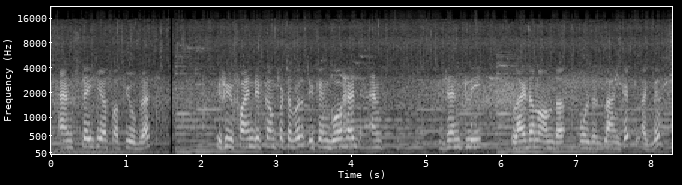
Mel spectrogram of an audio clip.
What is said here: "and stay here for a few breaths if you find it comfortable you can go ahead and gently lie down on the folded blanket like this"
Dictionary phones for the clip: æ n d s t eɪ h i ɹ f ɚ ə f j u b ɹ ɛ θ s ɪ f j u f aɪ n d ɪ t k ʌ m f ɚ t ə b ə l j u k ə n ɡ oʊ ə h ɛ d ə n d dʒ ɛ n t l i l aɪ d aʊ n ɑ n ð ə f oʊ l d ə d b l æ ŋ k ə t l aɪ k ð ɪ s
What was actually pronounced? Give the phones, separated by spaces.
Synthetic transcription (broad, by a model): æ n d s t eɪ h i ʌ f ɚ ə f j u b ɹ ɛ t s ɪ f j u f aɪ n d ɪ t k ʌ m f ɚ t ə b ə l j u k ə n ɡ oʊ ə h ɛ d ə n d dʒ ɛ n t l i l aɪ d aʊ n ɑ n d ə f oʊ l d ə d b l æ ŋ k ə t l aɪ k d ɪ s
